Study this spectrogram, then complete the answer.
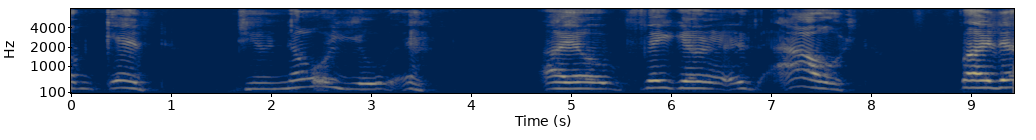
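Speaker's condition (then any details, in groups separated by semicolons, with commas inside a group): Cerebral palsy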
